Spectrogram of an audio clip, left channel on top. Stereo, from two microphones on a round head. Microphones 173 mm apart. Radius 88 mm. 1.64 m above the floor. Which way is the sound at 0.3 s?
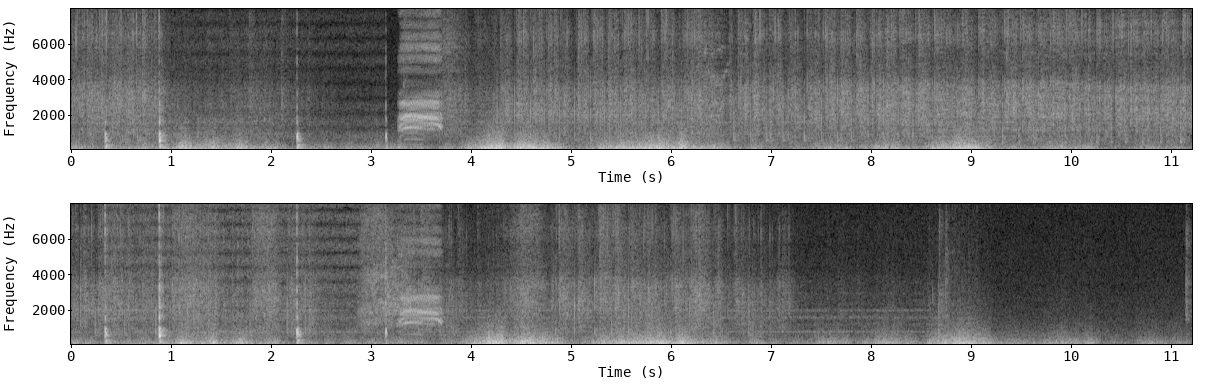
75° right (ahead or behind).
